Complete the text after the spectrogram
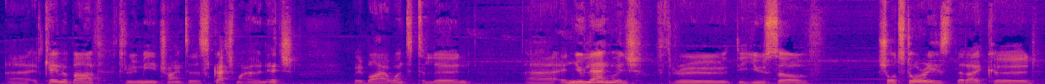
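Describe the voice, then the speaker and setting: Low-voiced man casually demoing his app. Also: measured pace, a little hiss or hum. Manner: relaxed, rambling, many "uh" and "so yeah" fillers. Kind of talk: casual screen-recorded product demo. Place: at a computer recording a screen demo.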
